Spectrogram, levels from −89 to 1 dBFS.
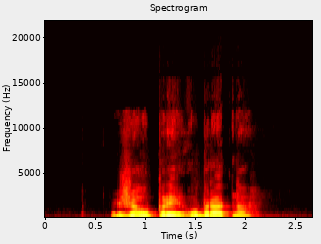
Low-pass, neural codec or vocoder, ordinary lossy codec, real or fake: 19.8 kHz; vocoder, 44.1 kHz, 128 mel bands, Pupu-Vocoder; Opus, 24 kbps; fake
